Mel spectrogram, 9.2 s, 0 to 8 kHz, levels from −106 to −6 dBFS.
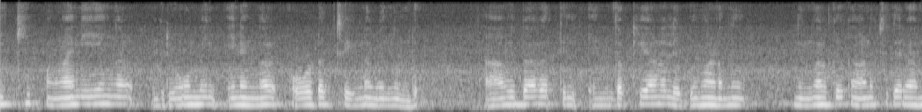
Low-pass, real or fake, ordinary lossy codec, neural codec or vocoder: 7.2 kHz; fake; AAC, 48 kbps; vocoder, 44.1 kHz, 80 mel bands, Vocos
